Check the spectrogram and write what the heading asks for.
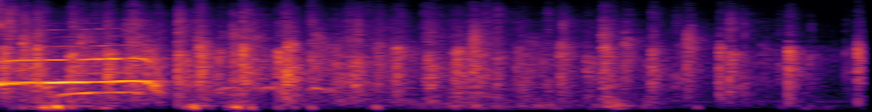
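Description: An audience at Arena Church applauds a speaker coming up, with steady, dense clapping that gradually thins out over a few seconds. A brief tonal whistle or feedback tone sounds at the very start.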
